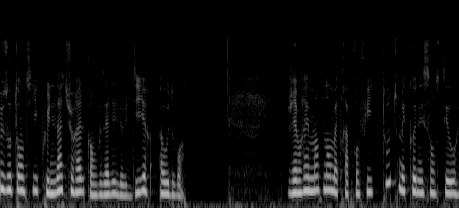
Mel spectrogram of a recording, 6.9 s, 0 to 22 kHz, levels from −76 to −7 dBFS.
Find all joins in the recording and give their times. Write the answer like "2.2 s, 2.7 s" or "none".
4.1 s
